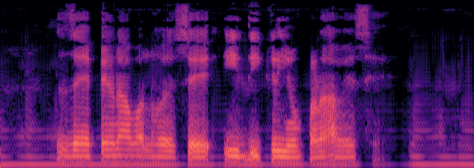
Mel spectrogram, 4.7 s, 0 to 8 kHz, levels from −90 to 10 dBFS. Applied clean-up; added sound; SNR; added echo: neural mask model RNNoise.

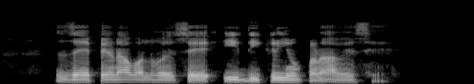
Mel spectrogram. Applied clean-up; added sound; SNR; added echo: none; none; none; none.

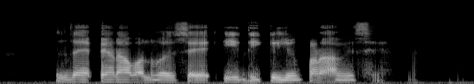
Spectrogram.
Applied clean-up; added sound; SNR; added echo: neural diffusion model UNIVERSE++.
